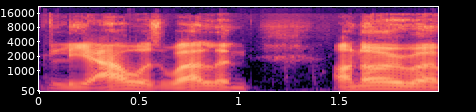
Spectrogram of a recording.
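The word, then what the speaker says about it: Leão: off the bench, they've got options like Leao as well. And I know myself and I believe it's Zeke- Leao, just to correct your Leao, okay, fine.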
